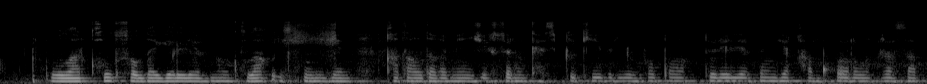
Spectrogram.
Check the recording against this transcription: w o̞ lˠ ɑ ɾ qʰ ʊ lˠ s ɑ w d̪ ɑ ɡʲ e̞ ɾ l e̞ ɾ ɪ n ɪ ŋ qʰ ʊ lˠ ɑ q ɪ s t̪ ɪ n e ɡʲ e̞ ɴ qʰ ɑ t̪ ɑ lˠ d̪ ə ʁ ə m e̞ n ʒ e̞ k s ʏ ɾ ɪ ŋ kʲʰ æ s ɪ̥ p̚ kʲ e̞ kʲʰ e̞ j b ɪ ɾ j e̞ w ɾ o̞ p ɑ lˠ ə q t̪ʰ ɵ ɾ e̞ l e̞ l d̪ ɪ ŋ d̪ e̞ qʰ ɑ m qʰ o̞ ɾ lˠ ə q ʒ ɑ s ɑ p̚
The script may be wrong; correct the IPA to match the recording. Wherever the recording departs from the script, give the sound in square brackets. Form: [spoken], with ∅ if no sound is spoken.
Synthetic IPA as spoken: w o̞ lˠ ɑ ɾ qʰ ʊ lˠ s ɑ w d̪ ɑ ɡʲ e̞ ɾ l e̞ ɾ ɪ n ɪ ŋ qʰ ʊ lˠ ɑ q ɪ s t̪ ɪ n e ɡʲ e̞ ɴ qʰ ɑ t̪ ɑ lˠ d̪ ə ʁ ə m e̞ n ʒ e̞ k s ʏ ɾ ɪ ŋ kʲʰ æ s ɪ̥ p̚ kʲ e̞ kʲʰ e̞ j b ɪ ɾ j e̞ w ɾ o̞ p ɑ lˠ ə q t̪ʰ ɵ ɾ e̞ l e̞ [ɾ] d̪ ɪ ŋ d̪ e̞ qʰ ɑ m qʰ o̞ ɾ lˠ ə q ʒ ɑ s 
